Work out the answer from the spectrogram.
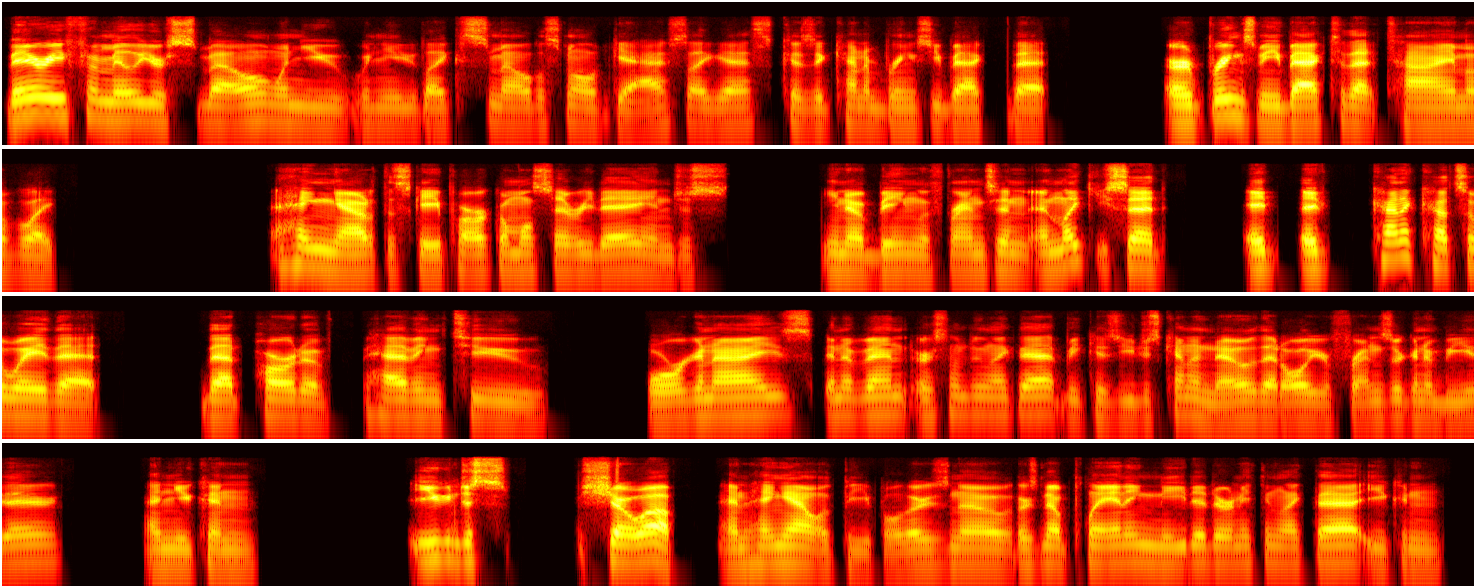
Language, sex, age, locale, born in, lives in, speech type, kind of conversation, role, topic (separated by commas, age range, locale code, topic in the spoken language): English, male, 18-19, en-US, United States, United States, conversation, unstructured, none, Which places feel like home to you, and how do they shape your sense of belonging?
